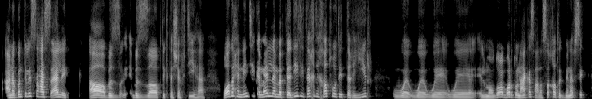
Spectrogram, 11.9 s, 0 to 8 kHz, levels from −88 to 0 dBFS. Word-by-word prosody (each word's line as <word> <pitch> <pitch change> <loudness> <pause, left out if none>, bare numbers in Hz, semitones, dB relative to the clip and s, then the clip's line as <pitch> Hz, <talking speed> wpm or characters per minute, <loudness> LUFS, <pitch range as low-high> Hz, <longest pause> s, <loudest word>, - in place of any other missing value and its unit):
أنا 165 +2 +5
كنت 205 +7 -1
لسه 235 -3 +2
هاسألك، 185 -5 +4 0.4
آه 165 -1 +8
بالظ 145 -2 -2 0.2
بالضبط 140 -1 +1
اكتشفتيها، 135 -4 -5 0.3
واضح 275 +3 +4
إن 205 -2 -1
أنتِ 240 +2 -1
كمان 215 +7 +2
لمّا 220 -5 +4
ابتديتِ 215 +7 0
تاخدي 225 +1 -1
خطوة 230 +1 -1
التغيير، 190 +2 -5 0.4
و 135 +2 -9
و 135 +2 -5
و 135 +2 -5 0.2
والموضوع 135 +4 -3
برضو 180 -1 +1
انعكس 170 +5 +1
على 140 -1 -3
ثقتِك 185 0 -2
بنفسِك، 170 +6 -3
170 Hz, 130 wpm, -26 LUFS, 140-200 Hz, 0.4 s, آه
